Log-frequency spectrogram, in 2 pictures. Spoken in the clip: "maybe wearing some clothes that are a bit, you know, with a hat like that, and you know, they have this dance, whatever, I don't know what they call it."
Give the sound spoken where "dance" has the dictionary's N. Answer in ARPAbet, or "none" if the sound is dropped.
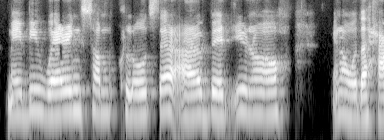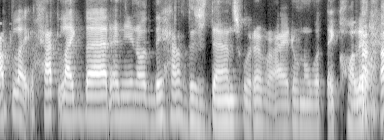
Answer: N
